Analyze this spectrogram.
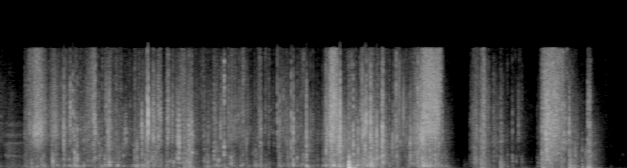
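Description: Rustling and crinkling of a laptop's protective wrapping as it is peeled back and the laptop is slid out of its sleeve. The sound comes in uneven bursts, with a couple of brief pauses near the end.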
